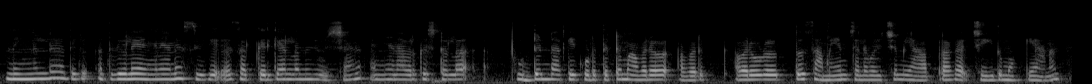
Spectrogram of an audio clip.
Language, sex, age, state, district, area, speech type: Malayalam, female, 30-45, Kerala, Palakkad, rural, spontaneous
